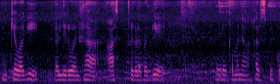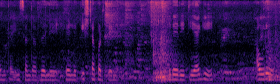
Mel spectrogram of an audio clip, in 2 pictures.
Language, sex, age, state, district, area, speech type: Kannada, female, 45-60, Karnataka, Chikkamagaluru, rural, spontaneous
